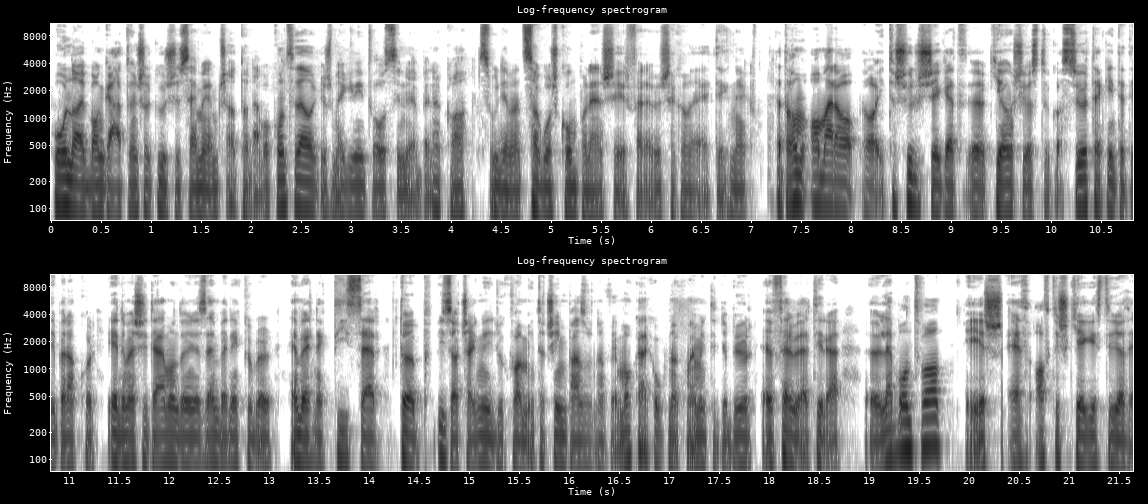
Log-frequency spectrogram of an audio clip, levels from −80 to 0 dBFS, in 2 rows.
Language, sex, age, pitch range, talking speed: Hungarian, male, 30-49, 85-95 Hz, 160 wpm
